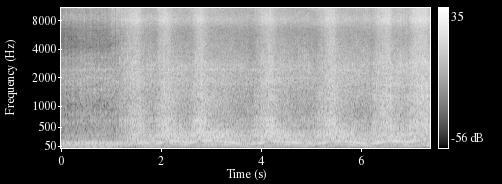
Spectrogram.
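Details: 2005 Honda VTX with Cobra slip-ons, upgraded air intake and rejetted carb (DJ200 main jet, needle slot 4), warm: throttle blips about once a second rise and fall cleanly, returning to an even idle; normal revving.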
